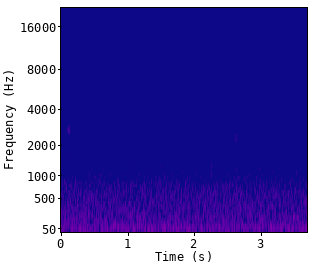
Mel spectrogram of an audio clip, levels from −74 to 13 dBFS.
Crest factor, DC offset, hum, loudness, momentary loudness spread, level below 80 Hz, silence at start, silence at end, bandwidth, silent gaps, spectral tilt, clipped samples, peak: 12 dB; under 0.1%; none; -61 LUFS; 1 LU; -64 dBFS; 0 s; 0 s; 16 kHz; none; -8 dB/octave; under 0.1%; -48 dBFS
